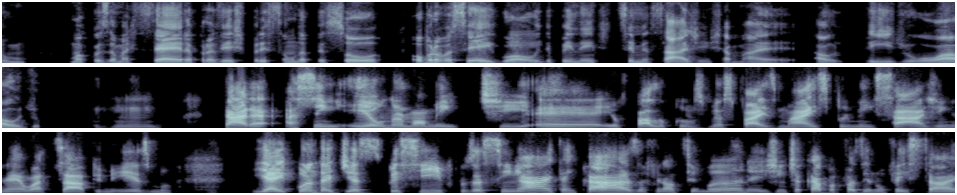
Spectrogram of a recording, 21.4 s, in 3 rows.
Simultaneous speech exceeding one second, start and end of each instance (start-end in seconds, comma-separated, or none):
none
